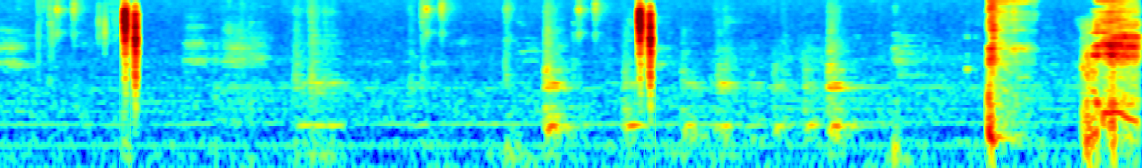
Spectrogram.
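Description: Short electronic menu clicks sound now and then.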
